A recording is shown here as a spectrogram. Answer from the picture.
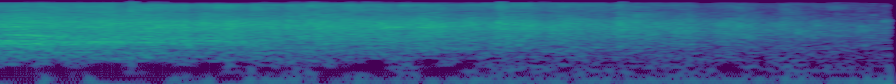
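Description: Audience applauding steadily in a pause of the speech, an even clapping that holds through the pause and fades slightly toward the end.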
